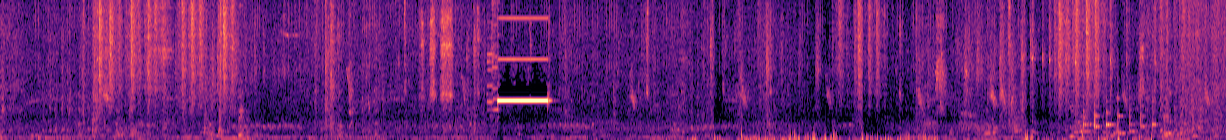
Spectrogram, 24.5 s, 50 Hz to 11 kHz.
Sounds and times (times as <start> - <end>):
Pigeon, dove: 0.0 - 24.5
Speech: 6.8 - 11.3, 18.0 - 24.1.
